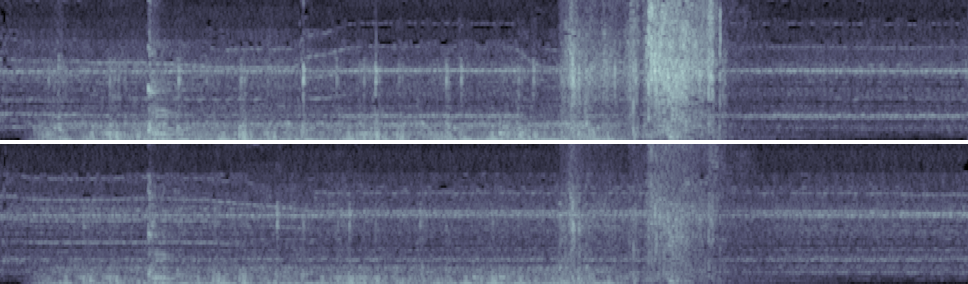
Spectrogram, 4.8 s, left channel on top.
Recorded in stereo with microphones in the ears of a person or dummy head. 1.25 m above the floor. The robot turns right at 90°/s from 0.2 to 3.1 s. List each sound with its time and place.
0.7 s a clunk: 150° left, 0.9 m; by 1.1 s straight behind, 0.9 m
2.8 s tearing paper: 15° left (ahead or behind), 0.6 m; by 3.7 s 45° left (ahead or behind), 0.6 m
